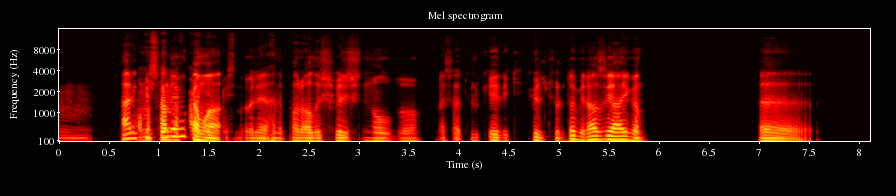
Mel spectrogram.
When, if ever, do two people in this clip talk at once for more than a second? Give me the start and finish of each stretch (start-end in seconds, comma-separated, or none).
0.8-2.1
